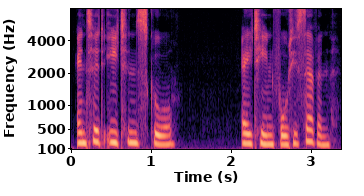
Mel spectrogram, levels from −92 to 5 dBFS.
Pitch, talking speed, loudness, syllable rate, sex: 200 Hz, 105 wpm, -15 LUFS, 5.2 syllables/s, female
